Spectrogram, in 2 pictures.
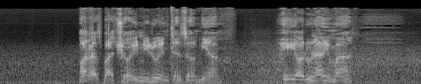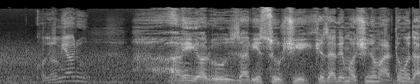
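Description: A middle-aged man speaks tensely and close by.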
